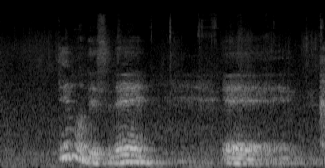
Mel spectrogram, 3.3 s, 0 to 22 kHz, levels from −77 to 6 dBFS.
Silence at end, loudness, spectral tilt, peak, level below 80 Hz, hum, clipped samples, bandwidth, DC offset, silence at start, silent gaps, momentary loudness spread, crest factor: 0 s; -24 LUFS; -7 dB/octave; -8 dBFS; -50 dBFS; none; under 0.1%; 16 kHz; under 0.1%; 0 s; none; 18 LU; 16 dB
